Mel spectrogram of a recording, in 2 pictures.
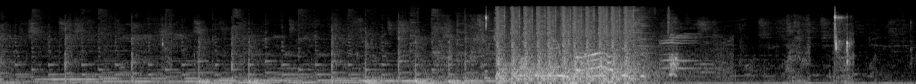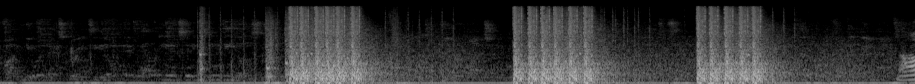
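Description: Video-game gunfire from a neighborhood shooting game as a player shoots out house windows, heard in several loud, dense bursts separated by quieter stretches, with background game music and sound effects between them.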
